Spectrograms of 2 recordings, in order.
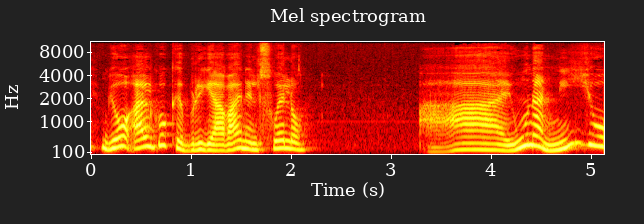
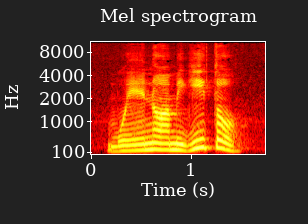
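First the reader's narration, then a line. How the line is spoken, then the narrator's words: Plain. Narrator (Spanish): dijo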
